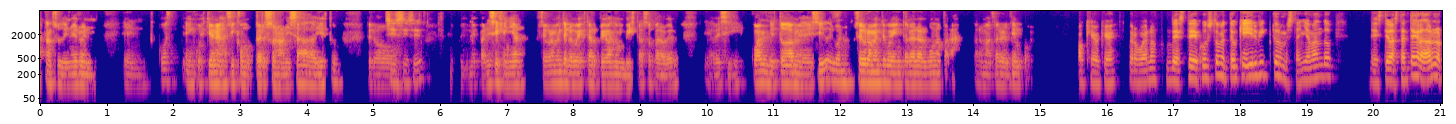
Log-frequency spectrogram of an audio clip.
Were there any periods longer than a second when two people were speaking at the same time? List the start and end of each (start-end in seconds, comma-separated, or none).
none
